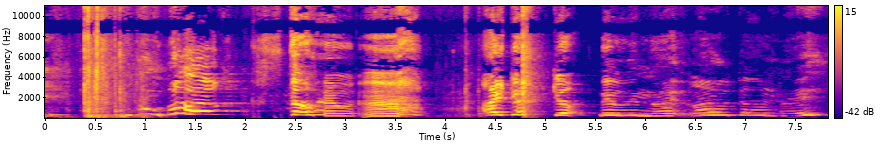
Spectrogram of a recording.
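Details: Female with cerebral palsy talking while feeding herself with a Neater Eater feeding aid; the dysarthria is inferred, not named: dysarthria (cerebral palsy).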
